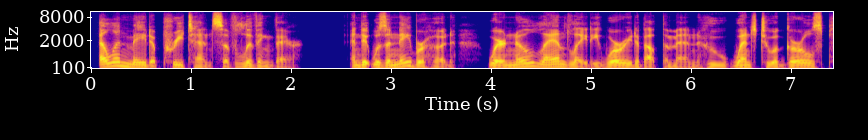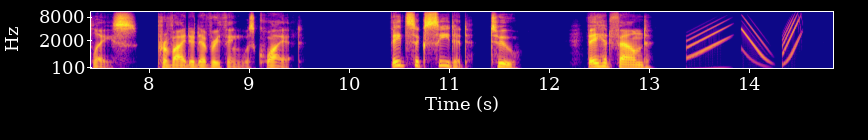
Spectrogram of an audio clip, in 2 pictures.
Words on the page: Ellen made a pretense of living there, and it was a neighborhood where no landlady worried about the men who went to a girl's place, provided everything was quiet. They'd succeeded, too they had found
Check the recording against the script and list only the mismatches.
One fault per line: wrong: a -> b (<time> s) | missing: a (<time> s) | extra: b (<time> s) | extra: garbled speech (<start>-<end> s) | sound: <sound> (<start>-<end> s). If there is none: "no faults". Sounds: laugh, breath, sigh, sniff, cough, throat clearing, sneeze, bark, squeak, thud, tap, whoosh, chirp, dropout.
sound: chirp (13.4-14.5 s)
